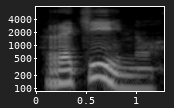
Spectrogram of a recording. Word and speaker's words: reĝino: Queen is reĝino.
